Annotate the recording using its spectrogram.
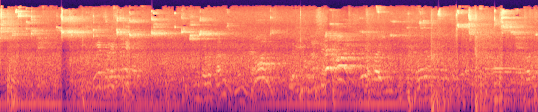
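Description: Basketball game sounds in a large gym: the ball bouncing on the court floor, sneakers squeaking in short high chirps, and players' indistinct calls.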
